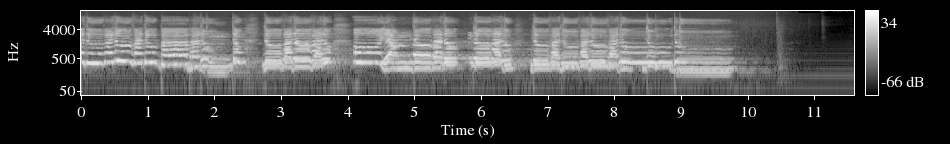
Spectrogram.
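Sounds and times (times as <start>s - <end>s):
polonaise music: 0.0s - 10.3s.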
